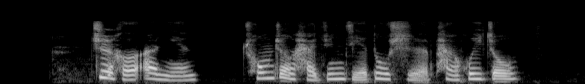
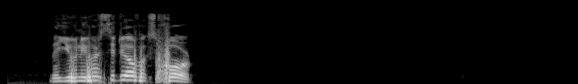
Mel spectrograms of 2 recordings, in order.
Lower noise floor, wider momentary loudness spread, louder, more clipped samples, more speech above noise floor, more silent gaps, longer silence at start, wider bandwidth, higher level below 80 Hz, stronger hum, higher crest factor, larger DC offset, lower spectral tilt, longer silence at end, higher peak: second, -65 dBFS vs -81 dBFS; first, 11 LU vs 8 LU; second, -18 LUFS vs -15 LUFS; neither; second, 47 dB vs 67 dB; neither; first, 0.95 s vs 0.5 s; second, 8 kHz vs 11.5 kHz; second, -60 dBFS vs -50 dBFS; neither; about the same, 16 dB vs 20 dB; neither; second, -5 dB/octave vs -6.5 dB/octave; second, 0.65 s vs 3.9 s; about the same, -2 dBFS vs 0 dBFS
